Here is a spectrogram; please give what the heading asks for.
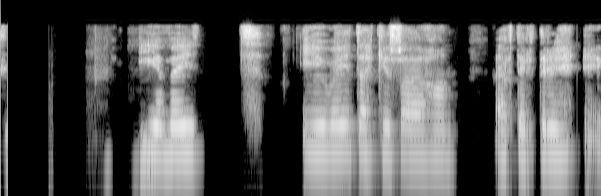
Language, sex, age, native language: Icelandic, male, 12, Icelandic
